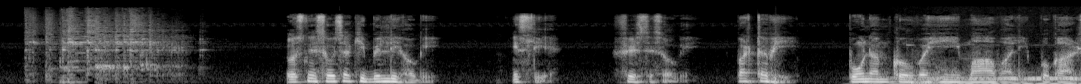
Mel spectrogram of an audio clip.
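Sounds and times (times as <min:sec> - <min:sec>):
metal utensils clattering onto a hard floor: 0:00.2 - 0:02.2
speech: 0:02.9 - 0:04.5, 0:05.1 - 0:05.6, 0:06.2 - 0:10.8.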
